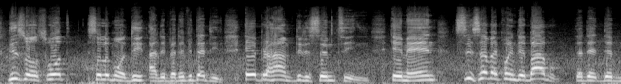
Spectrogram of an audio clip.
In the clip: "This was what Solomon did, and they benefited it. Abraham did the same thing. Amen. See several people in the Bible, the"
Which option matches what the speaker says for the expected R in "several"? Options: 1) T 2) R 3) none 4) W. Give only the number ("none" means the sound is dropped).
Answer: 3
